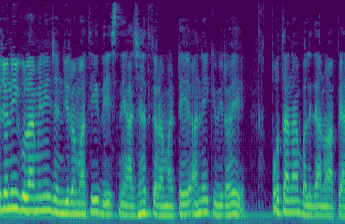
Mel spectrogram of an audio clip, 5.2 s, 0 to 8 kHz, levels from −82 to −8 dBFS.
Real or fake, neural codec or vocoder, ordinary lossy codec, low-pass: real; none; none; none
